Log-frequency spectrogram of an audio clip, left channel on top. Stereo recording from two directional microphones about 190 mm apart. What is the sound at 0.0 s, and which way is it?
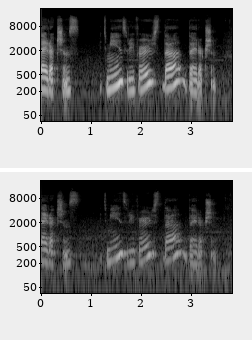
Speech, 55° left (ahead or behind).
